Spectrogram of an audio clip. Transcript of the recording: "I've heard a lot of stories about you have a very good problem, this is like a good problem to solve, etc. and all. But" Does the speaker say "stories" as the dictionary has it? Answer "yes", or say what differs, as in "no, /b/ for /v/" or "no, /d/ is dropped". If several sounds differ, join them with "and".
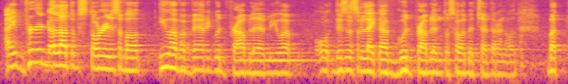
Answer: no, /s/ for /z/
